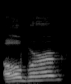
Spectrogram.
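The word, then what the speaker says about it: Åberg: but look out folks oberg I know spelled with an A but pronounced with an O looks to be one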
